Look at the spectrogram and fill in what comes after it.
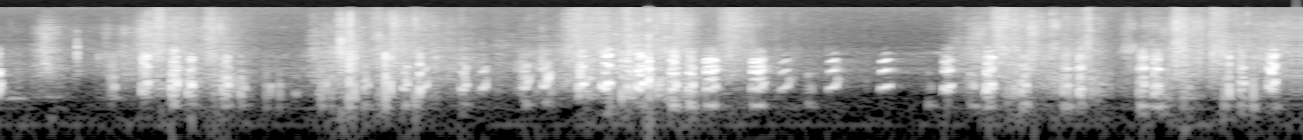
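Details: Guinea pigs chatter in short repeated squeaks, with a run of clearer tonal peeps in the middle spaced about a quarter second apart amid rustling patter.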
